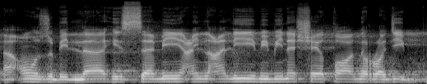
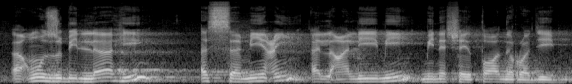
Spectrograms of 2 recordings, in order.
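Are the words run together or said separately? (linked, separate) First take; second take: linked; separate. First: The words are run together, endings linked. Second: The words are said separately, each ending kept.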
